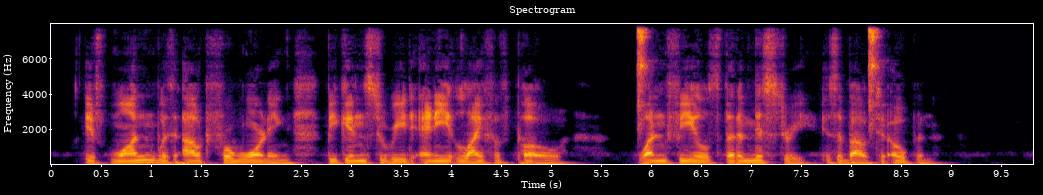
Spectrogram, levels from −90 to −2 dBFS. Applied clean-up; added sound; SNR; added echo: none; Tambourine; 6 dB; reverberation time 0.4 s.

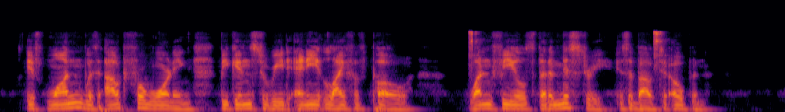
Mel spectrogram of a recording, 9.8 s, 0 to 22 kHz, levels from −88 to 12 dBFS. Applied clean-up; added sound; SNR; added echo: neural separator model SepFormer DNS4.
